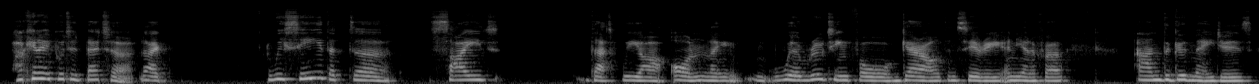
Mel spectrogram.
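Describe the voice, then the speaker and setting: A tipsy woman giving a casual, rambling review, often searching for words and swearing now and then. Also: medium pitch. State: tipsy from drinking. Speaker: video reviewer.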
